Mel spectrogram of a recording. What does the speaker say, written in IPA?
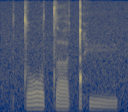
t ɔ t a ǃʰ y

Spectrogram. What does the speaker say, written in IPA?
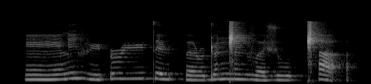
ẽː l i v y ʔ ɹ yː t̪ e ɳ θ ə ɹ ɖ œ ŋ͡ǁ ẽ ɳ v ə ʒ u ʔ ǁʰ a ʔ

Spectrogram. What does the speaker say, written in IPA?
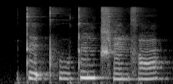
t̪ e˨ ʔ pʰ u˨˩ t̪ ĩ˧ m t͡ɕʰ ẽ˨˩ n s ɔ̃˨˦

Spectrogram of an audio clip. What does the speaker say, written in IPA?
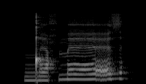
ŋ͡ǃ ɛ ħ m ɛː z

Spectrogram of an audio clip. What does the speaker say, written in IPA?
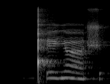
ǃʼ e j œ̃ ʃ

